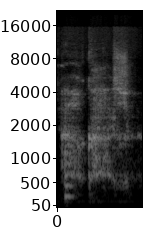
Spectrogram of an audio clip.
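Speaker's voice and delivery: whisper. Real, not acted. Overcome with emotion at a reading.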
